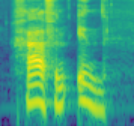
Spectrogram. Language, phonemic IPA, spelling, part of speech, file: Dutch, /ˈɣavə(n) ˈɪn/, gaven in, verb, Nl-gaven in.ogg
- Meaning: inflection of ingeven: 1. plural past indicative 2. plural past subjunctive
